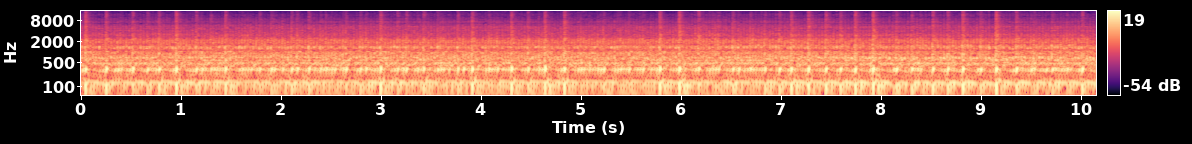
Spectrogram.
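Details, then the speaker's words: 1999 Honda CR250R two-stroke after a new exhaust gasket and springs at the cylinder joint: crisp, even idle with steady rapid firing and no blowing or ticking from the exhaust joint, quieter at the front than when it leaked. "So I think that was a success. It didn't leak whatsoever in the front, and the sound was much quieter in front, because I thought that the engine's noise was much greater before when it was leaking."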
